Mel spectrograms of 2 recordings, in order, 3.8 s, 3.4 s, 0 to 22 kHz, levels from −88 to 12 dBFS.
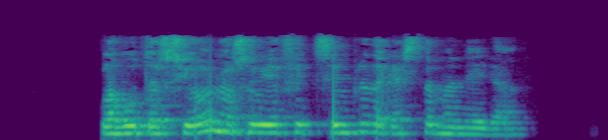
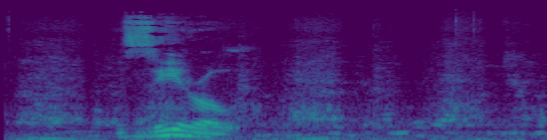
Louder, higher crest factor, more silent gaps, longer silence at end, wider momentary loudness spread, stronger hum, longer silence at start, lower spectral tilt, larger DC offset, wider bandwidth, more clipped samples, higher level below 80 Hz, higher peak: first, -18 LUFS vs -34 LUFS; about the same, 16 dB vs 20 dB; neither; first, 0.55 s vs 0 s; second, 10 LU vs 22 LU; neither; first, 0.65 s vs 0.05 s; about the same, -4 dB/octave vs -4.5 dB/octave; neither; second, 8.2 kHz vs 16.5 kHz; neither; about the same, -56 dBFS vs -56 dBFS; first, -4 dBFS vs -20 dBFS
